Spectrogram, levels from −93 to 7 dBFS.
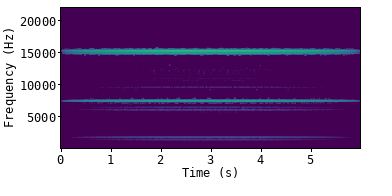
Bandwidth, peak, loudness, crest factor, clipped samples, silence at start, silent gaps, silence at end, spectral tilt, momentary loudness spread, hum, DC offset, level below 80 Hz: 16 kHz; -22 dBFS; -29 LUFS; 10 dB; under 0.1%; 0.1 s; none; 0.1 s; 6.5 dB/octave; 13 LU; none; under 0.1%; under -90 dBFS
